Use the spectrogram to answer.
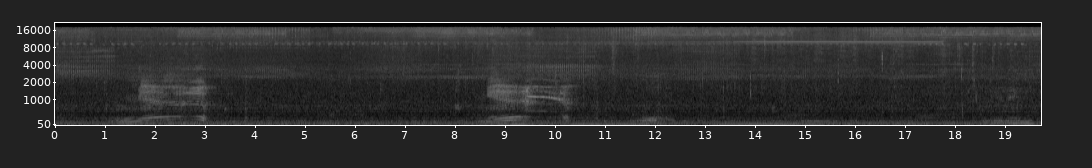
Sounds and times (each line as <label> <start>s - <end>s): Cows 0.9s - 4.2s
Cows 7.9s - 19.7s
